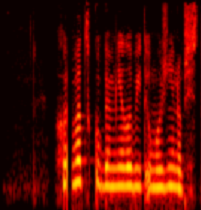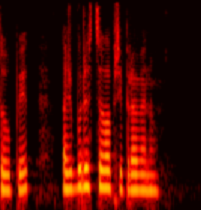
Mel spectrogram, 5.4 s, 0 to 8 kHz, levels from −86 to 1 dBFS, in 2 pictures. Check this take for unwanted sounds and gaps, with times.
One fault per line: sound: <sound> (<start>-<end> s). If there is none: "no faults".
sound: dropout (0.9-1.0 s)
